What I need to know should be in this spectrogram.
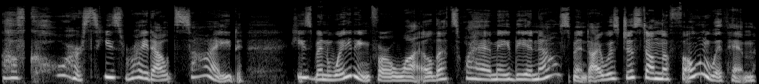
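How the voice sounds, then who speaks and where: A woman's voice: fairly high pitch, big pitch swings, normal speed, darkish tone, breathy edge, no echo, studio quality, voice pushed up. Woman playing a fussy older school receptionist. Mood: fussing.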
